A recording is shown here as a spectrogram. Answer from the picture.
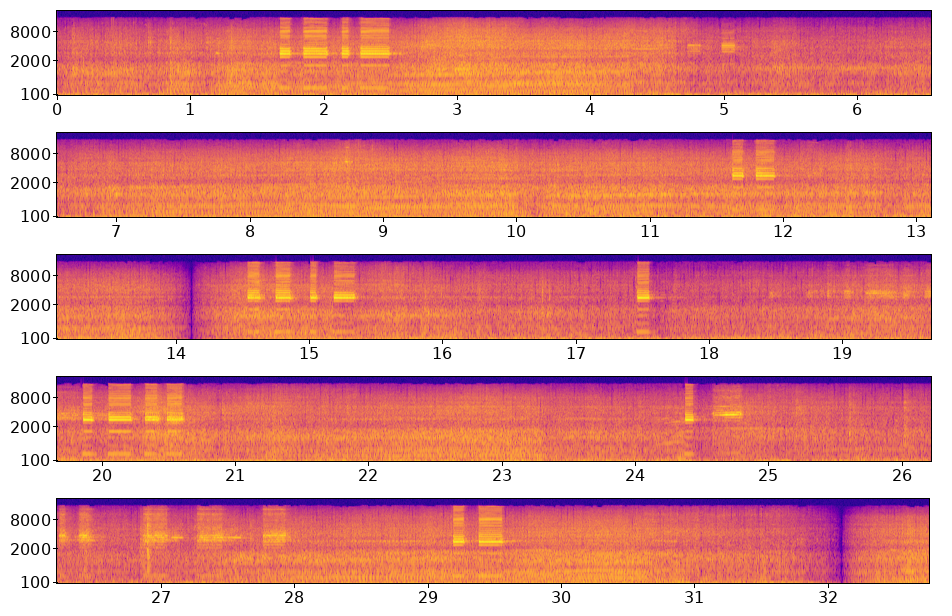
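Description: Motorcycle engine revving up through the gears again and again while riding at speed, with wind and road noise on the microphone. Short vehicle-horn beeps sound every few seconds in the traffic.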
